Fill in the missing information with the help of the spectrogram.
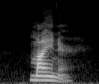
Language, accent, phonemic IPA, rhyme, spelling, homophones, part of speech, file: English, US, /ˈmaɪnə(ɹ)/, -aɪnə(ɹ), miner, minor, noun, En-us-miner.ogg
- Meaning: 1. A person who works in a mine 2. An operator of ordnance mines and similar explosives 3. Any bird of one of several species of South American ovenbirds in the genus Geositta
